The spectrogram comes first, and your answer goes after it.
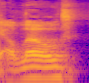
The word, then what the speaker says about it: ALELD: Some people say ALED, some people say ALELD.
